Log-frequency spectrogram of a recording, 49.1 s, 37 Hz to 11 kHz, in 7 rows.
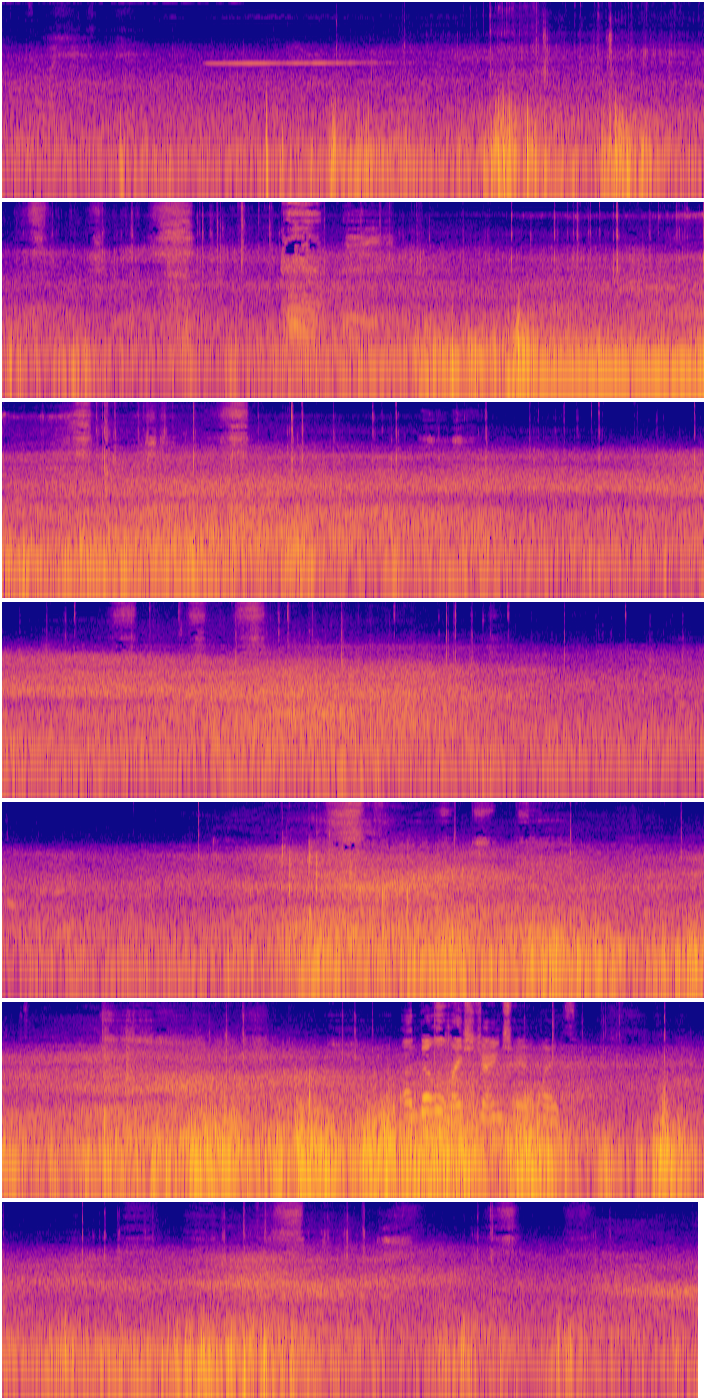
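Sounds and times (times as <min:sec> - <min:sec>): cars passing: 0:00.0 - 0:49.0.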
